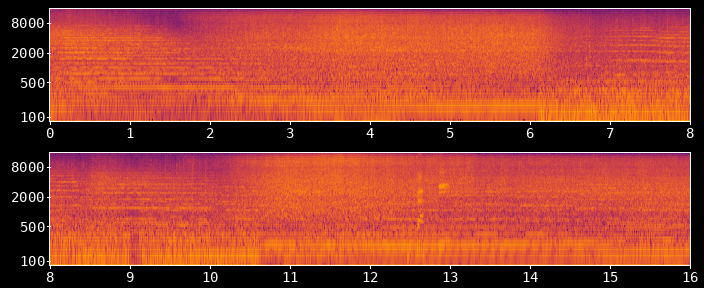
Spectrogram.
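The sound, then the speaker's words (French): The small engine of a red scooter drones loudly for the whole stretch, its buzzing pitch shifting as it revs up and settles, like the scooter pulling away and picking up speed on its way to Lyon. “décide d'aller à Lyon et s'achète un scooter. Un scooter rouge.”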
